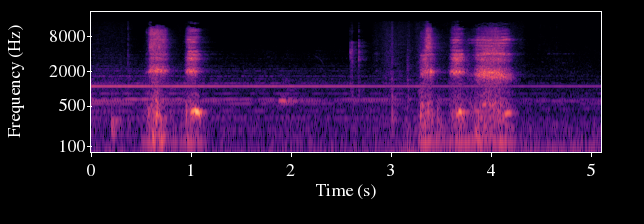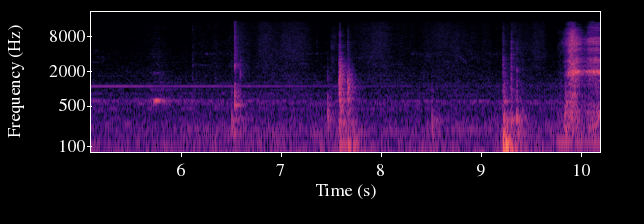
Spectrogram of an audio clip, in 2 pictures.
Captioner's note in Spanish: Sollozos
